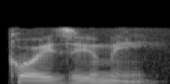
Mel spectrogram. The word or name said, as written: Koizumi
